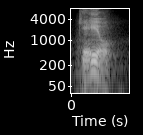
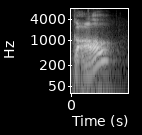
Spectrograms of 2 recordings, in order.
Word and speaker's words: Gaal: And the actress that they got to play, they pronounce it Gail. In the show, I always saw, I always pronounced it in my head as Gaal. It's G-A-A-L.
